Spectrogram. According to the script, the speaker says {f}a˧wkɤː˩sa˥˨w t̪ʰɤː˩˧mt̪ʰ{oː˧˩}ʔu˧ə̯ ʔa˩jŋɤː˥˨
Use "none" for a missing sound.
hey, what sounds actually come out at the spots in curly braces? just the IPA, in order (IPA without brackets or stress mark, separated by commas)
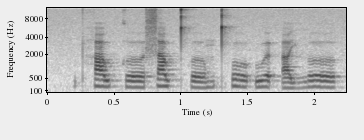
pʰ, oː˥˨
